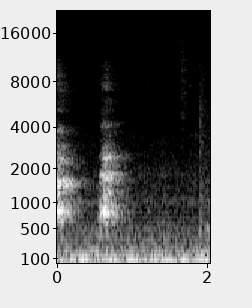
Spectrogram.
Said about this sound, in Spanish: Pero pinches perros cabrones, que la chingada.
